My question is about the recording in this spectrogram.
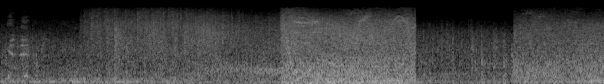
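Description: Anime fight sound effect of a massive blast: a continuous rushing roar that jumps louder about three seconds in, cuts down abruptly a second later and picks up again near the end.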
